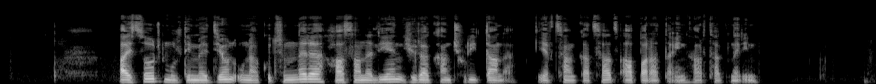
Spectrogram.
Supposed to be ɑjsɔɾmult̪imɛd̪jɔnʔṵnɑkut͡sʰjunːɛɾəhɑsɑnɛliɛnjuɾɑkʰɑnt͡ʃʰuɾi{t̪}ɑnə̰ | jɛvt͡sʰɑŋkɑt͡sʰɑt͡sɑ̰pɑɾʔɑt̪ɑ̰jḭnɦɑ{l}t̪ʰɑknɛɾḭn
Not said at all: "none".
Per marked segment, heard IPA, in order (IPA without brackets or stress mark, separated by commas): t̪, ɾ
